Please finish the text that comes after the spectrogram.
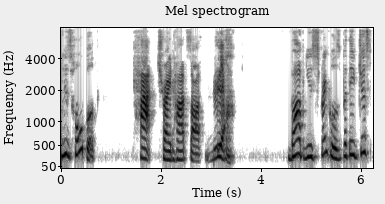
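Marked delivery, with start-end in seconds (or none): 2.9-3.5 a lower gagging blech; disgusted blech. Acted. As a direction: spit it out in disgust. Monster spitting out book.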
